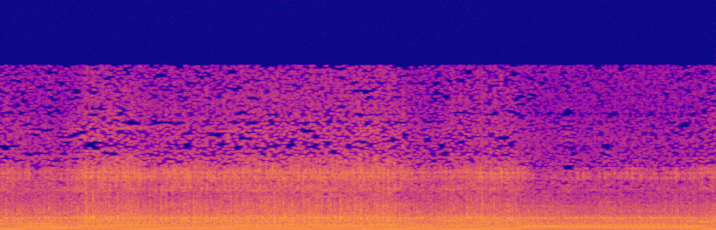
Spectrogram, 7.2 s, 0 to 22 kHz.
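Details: Bobcat 642B skid steer after head gasket replacement, working: steady drone swelling and dipping as the machine loads and unloads, no knock or miss; runs pretty good now. Normal running under load.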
